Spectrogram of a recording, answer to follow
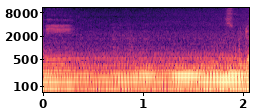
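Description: A motor engine running with a low, steady drone that grows louder near the end.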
